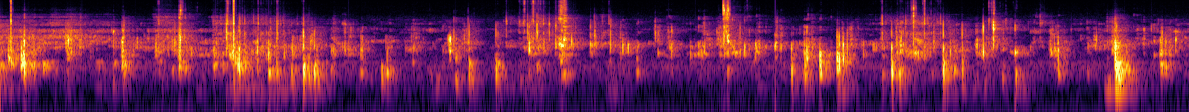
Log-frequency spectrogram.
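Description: A person chewing a mouthful of breakfast burrito, with irregular small clicks and smacks of the mouth.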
